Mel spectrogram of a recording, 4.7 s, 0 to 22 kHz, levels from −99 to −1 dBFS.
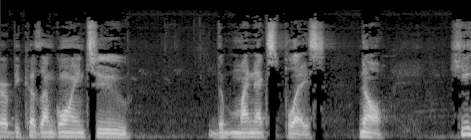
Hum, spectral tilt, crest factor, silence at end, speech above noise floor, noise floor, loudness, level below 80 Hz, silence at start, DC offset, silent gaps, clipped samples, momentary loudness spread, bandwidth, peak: none; -3.5 dB/octave; 22 dB; 0 s; 33 dB; -58 dBFS; -24 LUFS; -62 dBFS; 0 s; under 0.1%; none; under 0.1%; 13 LU; 15 kHz; -6 dBFS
